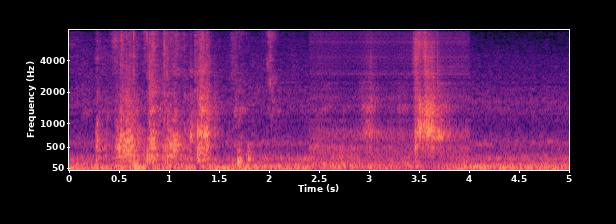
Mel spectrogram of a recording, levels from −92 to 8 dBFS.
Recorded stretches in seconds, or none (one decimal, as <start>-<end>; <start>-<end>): 0.0-2.4; 4.0-5.0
